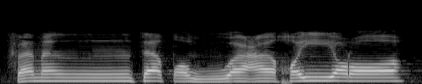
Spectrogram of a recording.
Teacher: لكن علينا أن نرقق التاء ونفخم الطاء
